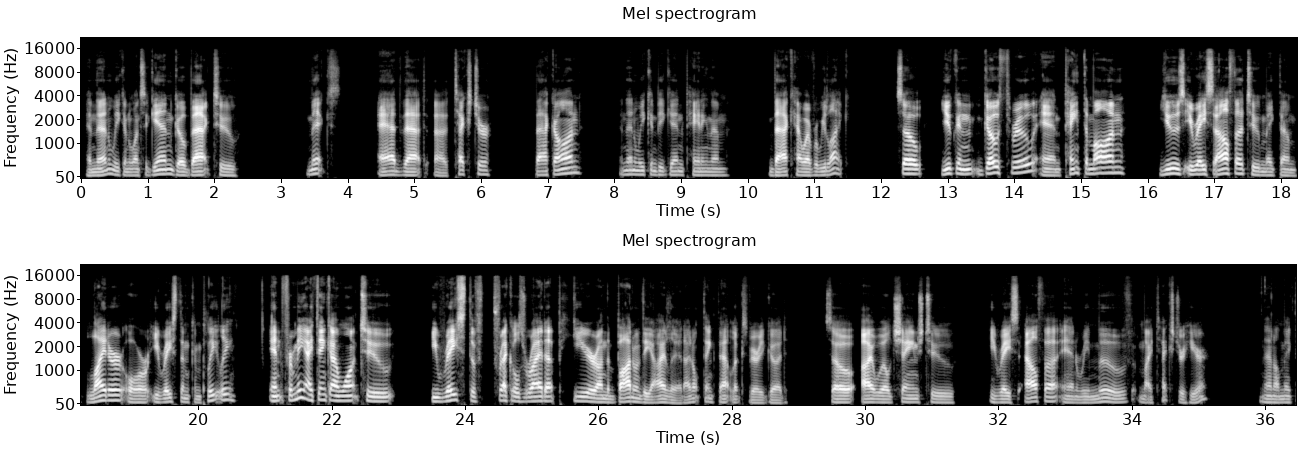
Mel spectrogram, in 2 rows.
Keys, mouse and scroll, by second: 0.7 click, 3.3 click, 8.1 click, 9.1 click, 10.2 click, 11.6 click, 14.1 middle click, 19.6 middle click, 20.9 ctrl+middle click, 21.9 shift+middle click, 22.4 middle click, 23.1 ctrl+middle click, 30.0 click, 32.6 click, 35.6 f.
